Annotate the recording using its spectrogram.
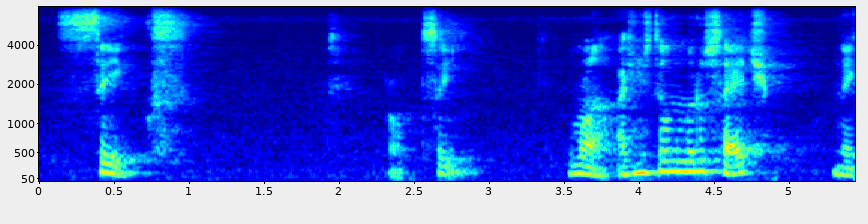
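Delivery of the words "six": whispered six, short vowel; model six. Shown as a demonstration. Teacher asking students to repeat, whispered six. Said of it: "Repete comigo".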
